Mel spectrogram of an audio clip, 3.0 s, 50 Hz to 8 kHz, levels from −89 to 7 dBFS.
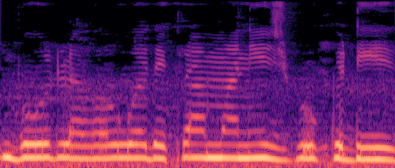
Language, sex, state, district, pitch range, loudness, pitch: Hindi, female, Bihar, Muzaffarpur, 220-235 Hz, -11 LUFS, 230 Hz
